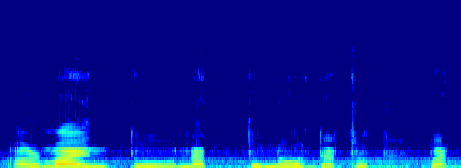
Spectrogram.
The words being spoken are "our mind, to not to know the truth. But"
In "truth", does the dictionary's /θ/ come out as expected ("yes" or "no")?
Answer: no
